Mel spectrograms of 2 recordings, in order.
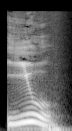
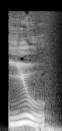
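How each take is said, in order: First: It starts with an 'ee'-like glide. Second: It starts with an 'ee'-like glide.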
